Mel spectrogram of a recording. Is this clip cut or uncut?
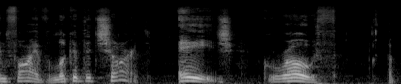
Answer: uncut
